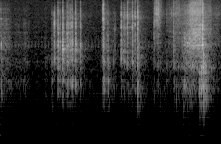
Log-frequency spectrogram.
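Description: Scissors cutting cardstock along a score line for a daisy gift box card, close crisp snipping strokes in short bursts separated by brief pauses, the last stroke longer and louder.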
